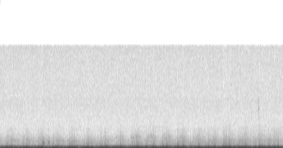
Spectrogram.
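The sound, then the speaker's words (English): A freight train rolls past with a steady, heavy low rumble that holds constant throughout, a dense mechanical roar with no voices over it. “got a big freight train going along behind us here.”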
